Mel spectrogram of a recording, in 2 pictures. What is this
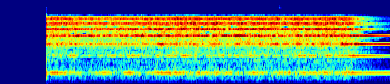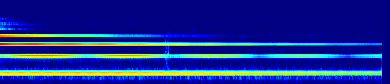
Made from recording an actual school bell.
school, bell, ring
